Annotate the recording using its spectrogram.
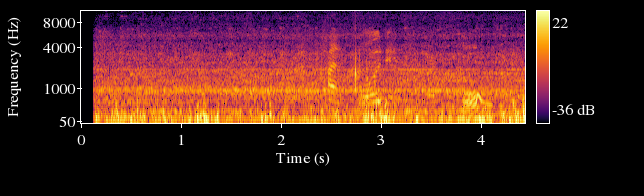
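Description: A semi truck's diesel engine idling with a steady low rumble and a faint steady whine above it. Brief distant voices come in about two and a half seconds in.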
